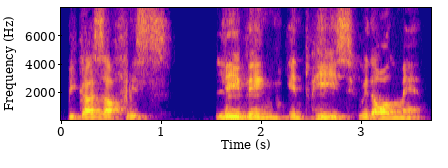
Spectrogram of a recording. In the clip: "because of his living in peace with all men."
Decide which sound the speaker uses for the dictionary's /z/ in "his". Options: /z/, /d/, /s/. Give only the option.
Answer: /s/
